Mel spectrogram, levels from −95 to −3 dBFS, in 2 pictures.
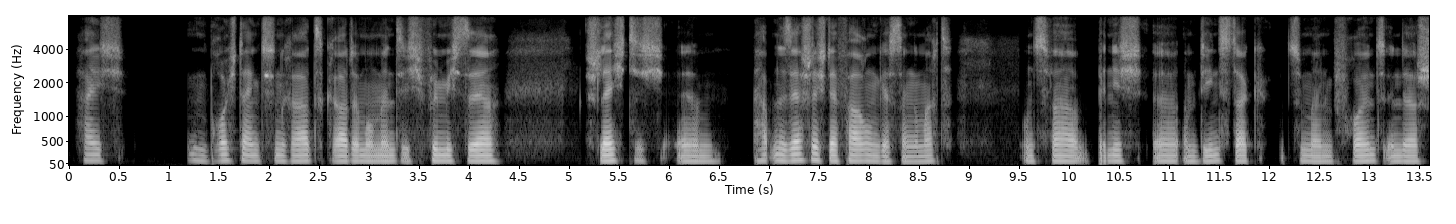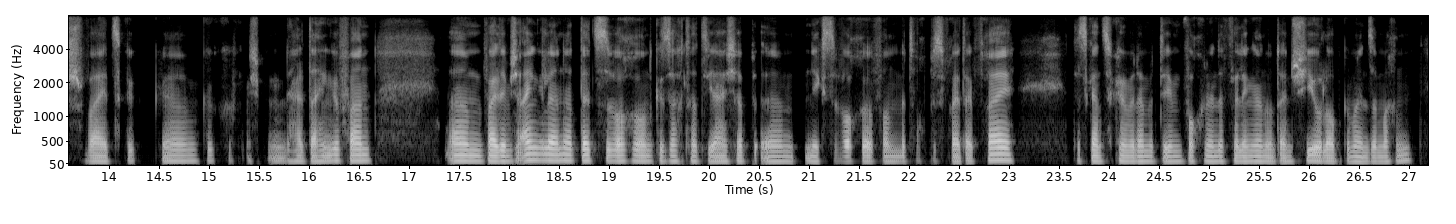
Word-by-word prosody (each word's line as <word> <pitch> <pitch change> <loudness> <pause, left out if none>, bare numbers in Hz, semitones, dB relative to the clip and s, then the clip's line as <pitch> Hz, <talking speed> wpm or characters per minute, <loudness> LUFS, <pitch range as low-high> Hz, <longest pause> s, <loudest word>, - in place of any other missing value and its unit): Hi, 120 0 0
ich, 110 - -6 0.6
hm, 120 -3 -9
bräuchte 120 +3 -1
eigentlich 110 0 0
'n 115 - -2
Rat 110 0 0
grade 110 0 +3
im - - -1
Moment. 110 +1 0
Ich 120 - -3
fühle 115 -1 +1
mich 110 -1 0
sehr 110 -1 +4 0.8
schlecht. 115 0 +3
Ich, - - -1
ähm, 105 0 -2 0.3
habe 120 +1 -5
'ne 120 -2 +2
sehr 120 +2 +5
schlechte 125 -2 +3
Erfahrung 110 0 +2
gestern 100 -1 -1
gemacht, 105 +1 -4 0.6
und 105 +1 -5
zwar 110 +1 +2 0.2
bin 110 +1 -4
ich, 110 -1 -1
äh, 110 0 0
am 105 0 -5
Dienstag 110 0 -1 0.2
zu - - -3
meinem 105 -1 -1
Freund 110 +2 0
in 105 +1 -2
der 105 0 +2
Schweiz - - 0
gega 110 0 -5
gek 115 - -9 0.3
ich - - -8
bin - - -9
halt - - -4
dahin 110 +2 +1
gefahren, 115 -1 +2 0.8
ähm, 110 -1 +3
weil 110 -1 +8
der 105 - +5
mich 105 - -1
eingeladen 120 0 +4
hat 115 0 0
letzte 115 -1 +3
Woche 110 +1 +2
und 110 -1 +1
gesagt 105 -1 -3
hat: 105 +1 -3
„Ja, - - +2
ich 105 0 -2
habe, 105 0 -2
ähm, 100 0 -1
nächste 100 -2 -3
Woche - - 0
von - - -4
Mittwoch - - -8
bis - - -3
Freitag - - -1
frei. 125 -1 +5 0.6
Das - - -2
Ganze 105 -2 +1
können 105 -2 0
wir 105 - +1
dann 105 0 +2
mit 100 -1 -6
dem 100 +1 -1
Wochenende 105 -1 -1
verlängern 105 0 0
und - - -4
einen 100 - -2
Skiurlaub 100 - +2
gemeinsam 95 0 -2
machen.“ 110 +5 -5
110 Hz, 175 wpm, -27 LUFS, 105-115 Hz, 0.8 s, weil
